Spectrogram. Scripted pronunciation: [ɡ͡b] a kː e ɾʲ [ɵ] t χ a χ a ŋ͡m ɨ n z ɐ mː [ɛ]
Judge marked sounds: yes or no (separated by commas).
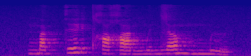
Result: no, yes, no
